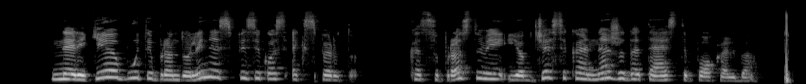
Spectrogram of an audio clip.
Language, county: Lithuanian, Vilnius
